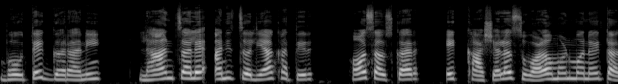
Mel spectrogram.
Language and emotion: Goan Konkani, neutral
